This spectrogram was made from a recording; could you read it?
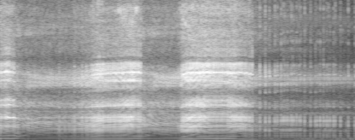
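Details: Customer's Fox twin-cylinder glow model engine on outdoor test run, glow igniter left on: smooth high buzz swelling and sagging with throttle before settling; clean and even, no misfire.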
